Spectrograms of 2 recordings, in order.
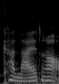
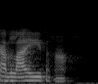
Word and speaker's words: Kaleidra: Ja, dann wird es Kaleidra ausgesprochen. Sind wir uns da einig? Kaleidra.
